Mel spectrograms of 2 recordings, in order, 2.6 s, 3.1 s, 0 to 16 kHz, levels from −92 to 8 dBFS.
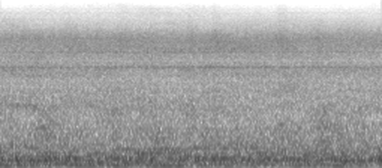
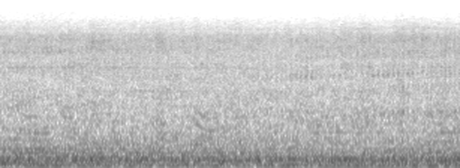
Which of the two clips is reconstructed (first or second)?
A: first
